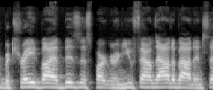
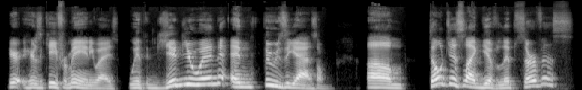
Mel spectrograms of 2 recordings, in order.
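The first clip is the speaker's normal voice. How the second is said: usual speaking voice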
